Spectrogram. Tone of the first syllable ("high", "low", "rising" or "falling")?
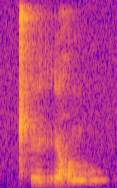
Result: high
